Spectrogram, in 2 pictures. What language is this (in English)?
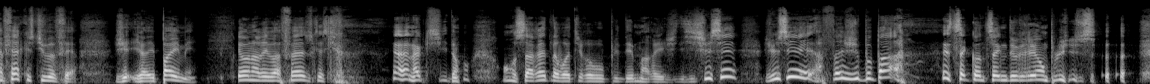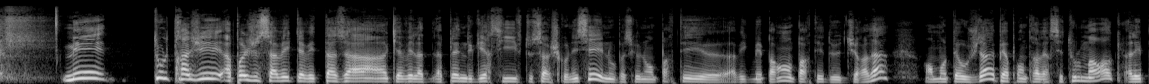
French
